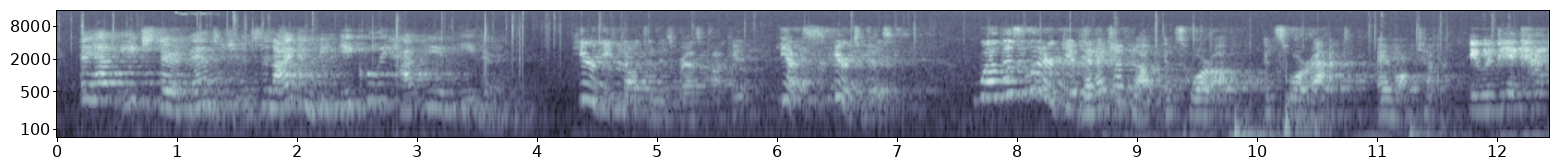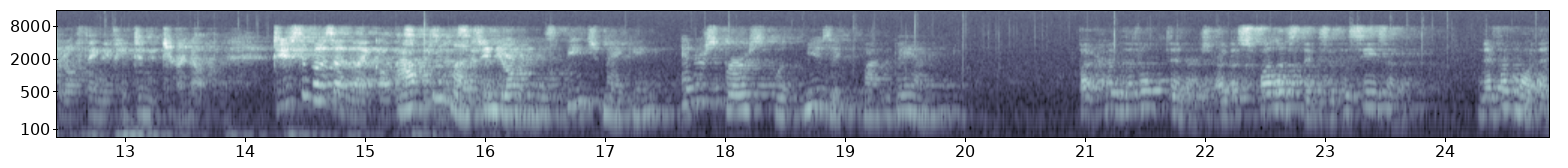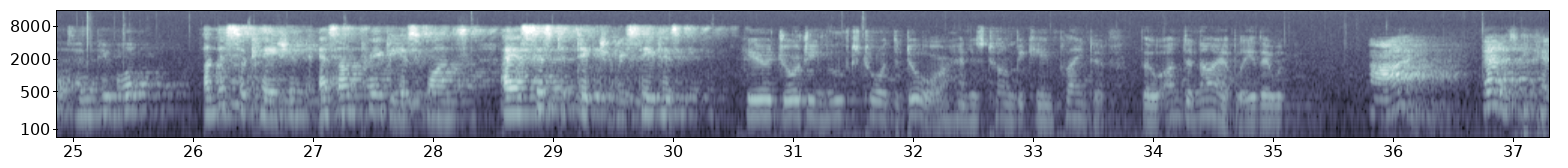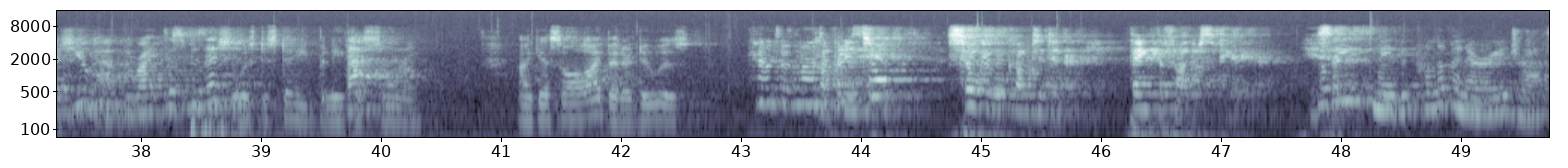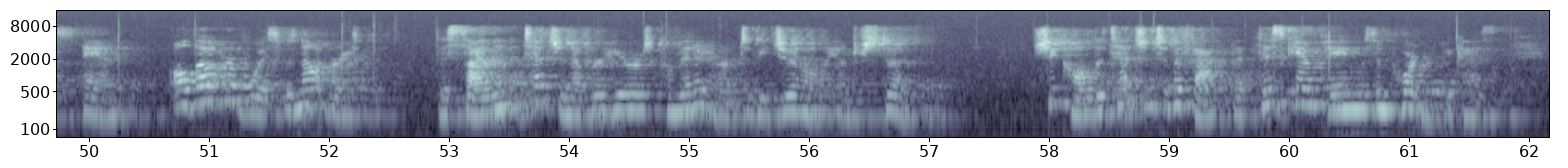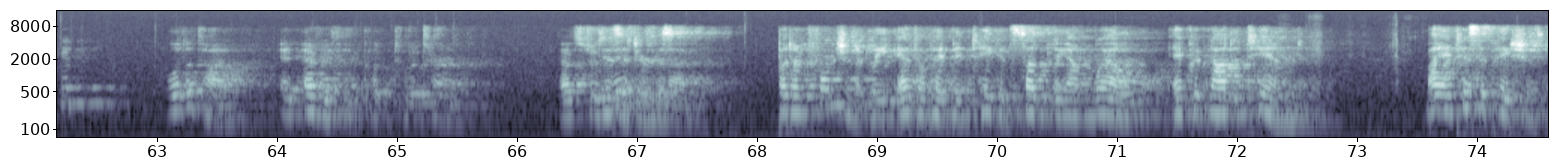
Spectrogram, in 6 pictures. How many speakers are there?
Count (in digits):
8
